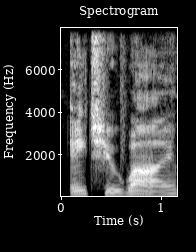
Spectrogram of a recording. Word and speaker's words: Huy: That's where organizations like Seattle-based Huy come in. Spelled H-U-Y but pronounced H-O-Y-T, the organization provides economic, rehabilitative, educational, and religious support for Indigenous prisoners in Washington State and beyond.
